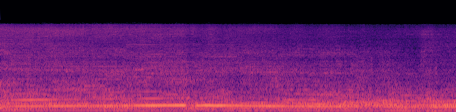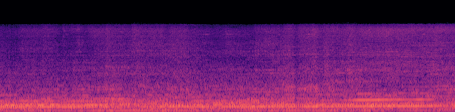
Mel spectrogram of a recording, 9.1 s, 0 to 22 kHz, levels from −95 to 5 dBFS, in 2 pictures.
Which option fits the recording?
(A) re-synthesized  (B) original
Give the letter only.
A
